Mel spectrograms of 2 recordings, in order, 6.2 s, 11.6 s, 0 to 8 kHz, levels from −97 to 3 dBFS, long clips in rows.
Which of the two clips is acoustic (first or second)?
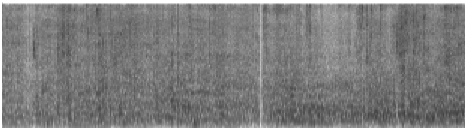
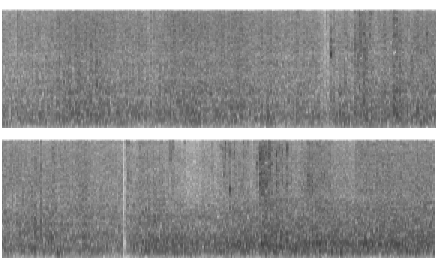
second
